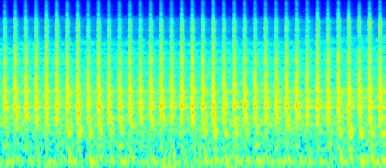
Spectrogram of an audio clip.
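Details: Nissan at quiet idle with sharp, very regular slaps about five per second; engine found fault-free, noise came from a fraying alternator belt flicking against the metal body.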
